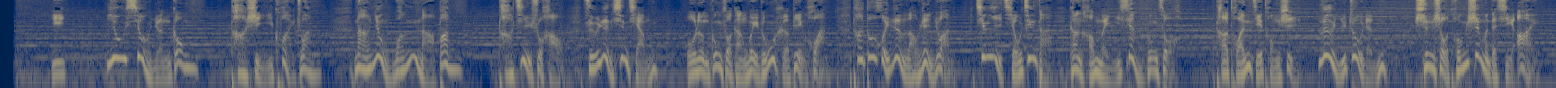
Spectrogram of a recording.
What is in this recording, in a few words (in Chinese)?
男 颁奖 大气, 大气浑厚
